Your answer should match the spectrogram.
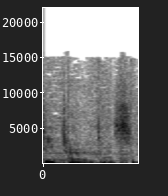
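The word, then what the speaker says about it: Eternatus: up against a gargo knle team with uh eternus yeah that's eternus I didn't know if I was pronouncing it wrong for a second but uh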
